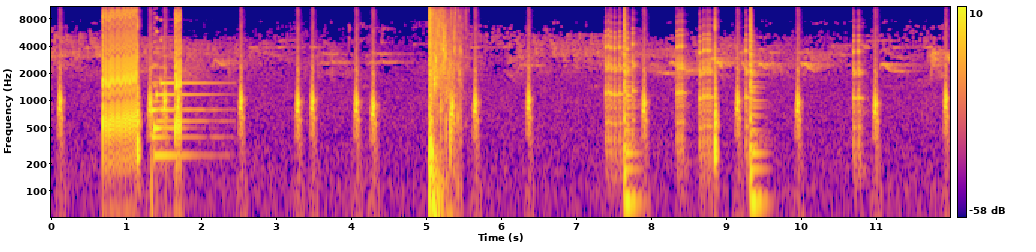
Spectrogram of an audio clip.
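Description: Short electronic pops and chimes sound again and again as pieces break apart.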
